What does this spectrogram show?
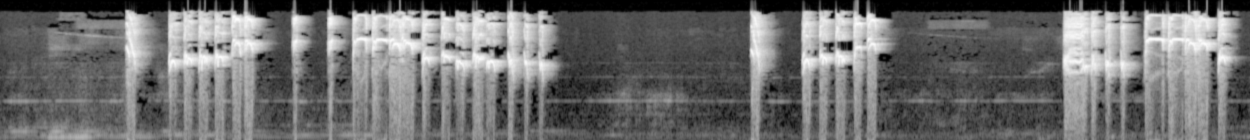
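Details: Orange-headed thrush singing a provoking lure song for rivals: long rapid strings of shrill, sweeping whistles and chattering notes, broken by pauses of several seconds between three vigorous bouts.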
